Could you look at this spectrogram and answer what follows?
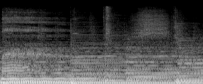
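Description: Background music, with a held, wavering note in about the first second.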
